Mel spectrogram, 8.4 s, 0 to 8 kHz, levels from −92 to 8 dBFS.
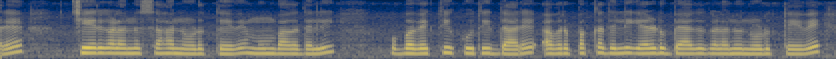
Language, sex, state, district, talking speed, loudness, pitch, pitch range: Kannada, female, Karnataka, Mysore, 95 wpm, -17 LUFS, 205 Hz, 195-215 Hz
